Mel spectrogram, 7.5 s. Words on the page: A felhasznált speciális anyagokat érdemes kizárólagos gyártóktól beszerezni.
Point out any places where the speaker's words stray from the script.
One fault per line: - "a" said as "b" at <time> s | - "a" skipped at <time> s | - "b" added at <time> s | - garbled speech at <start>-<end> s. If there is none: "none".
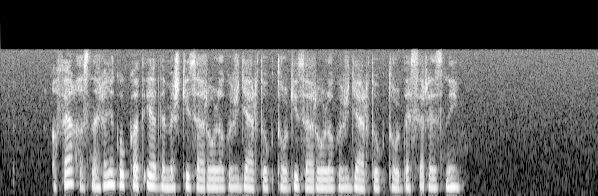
- "speciális" skipped at 1.3 s
- "kizárólagos gyártóktól" added at 3.6 s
